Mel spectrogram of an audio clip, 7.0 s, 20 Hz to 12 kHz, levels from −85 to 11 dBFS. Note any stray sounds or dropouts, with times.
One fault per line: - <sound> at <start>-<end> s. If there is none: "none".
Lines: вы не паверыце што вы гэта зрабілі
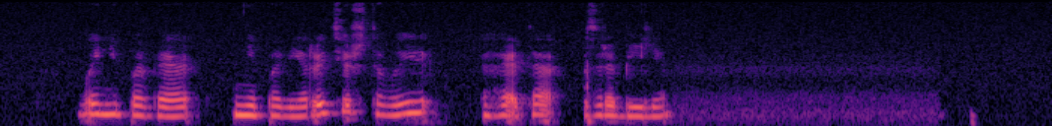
none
